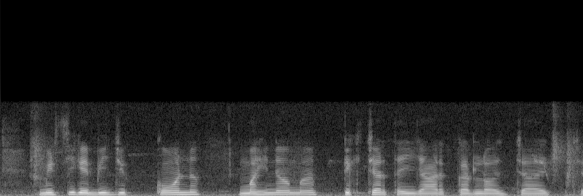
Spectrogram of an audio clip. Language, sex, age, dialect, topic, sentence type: Maithili, male, 18-24, Angika, agriculture, question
